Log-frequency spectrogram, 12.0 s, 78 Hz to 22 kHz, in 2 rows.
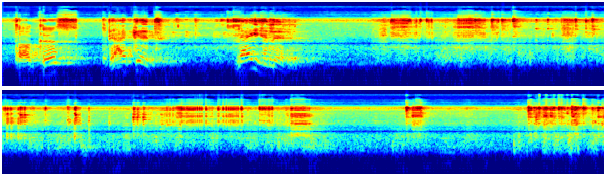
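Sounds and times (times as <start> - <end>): rustling and scraping: 3.7 - 12.0.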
